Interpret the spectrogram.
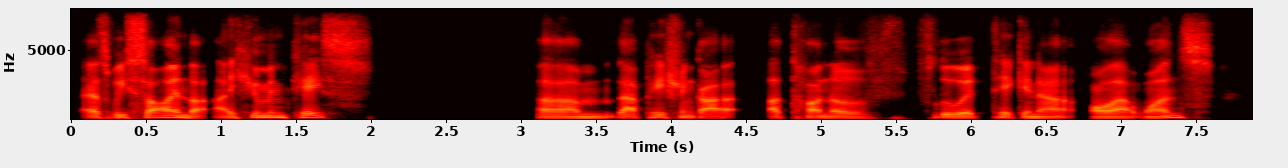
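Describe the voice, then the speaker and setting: Recorded dry and close with no echo, a man of medium pitch speaks at a fairly slow pace in a bright, sharp tone, with ordinary pitch variation and very even loudness. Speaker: nursing tutor. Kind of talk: lecture. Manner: halting.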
